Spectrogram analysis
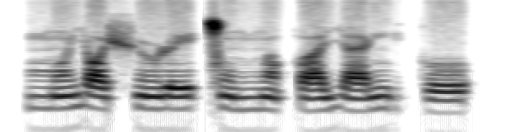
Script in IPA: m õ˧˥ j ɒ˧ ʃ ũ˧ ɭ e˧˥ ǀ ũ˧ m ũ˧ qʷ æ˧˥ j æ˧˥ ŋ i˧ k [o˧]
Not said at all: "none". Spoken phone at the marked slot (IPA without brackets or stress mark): o˧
